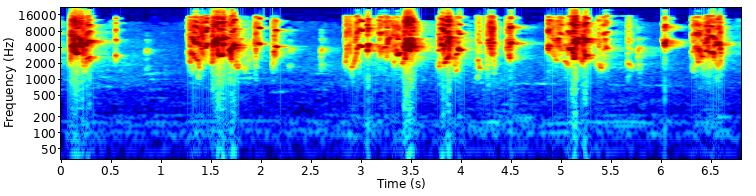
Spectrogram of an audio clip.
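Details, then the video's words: Lovebird song used as training for singing competitions (gantang, gacor): bursts of harsh, chattering high squawks and shrill chirps in rapid clusters separated by short pauses, with a faint low hum beneath. "Suara Burung Lovebird III Latihan Gacor Gantang Siap Juara"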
